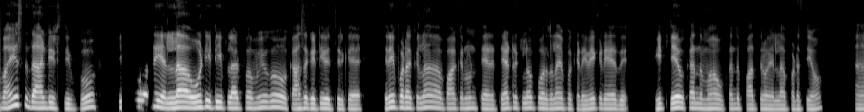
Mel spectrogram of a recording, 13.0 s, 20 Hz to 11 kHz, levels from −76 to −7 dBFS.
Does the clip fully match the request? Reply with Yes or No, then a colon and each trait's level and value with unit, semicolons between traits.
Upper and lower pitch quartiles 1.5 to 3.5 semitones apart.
Yes: narrow, 2.6 semitones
